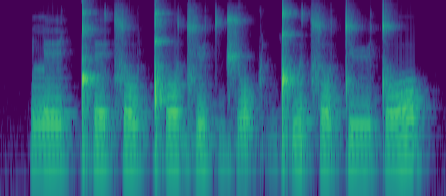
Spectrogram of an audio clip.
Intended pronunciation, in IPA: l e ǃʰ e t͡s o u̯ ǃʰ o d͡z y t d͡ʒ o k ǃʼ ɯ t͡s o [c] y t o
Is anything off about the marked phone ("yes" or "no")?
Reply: yes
